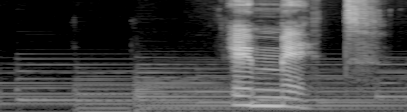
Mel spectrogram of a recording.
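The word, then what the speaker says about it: אמת: This is how these two words are pronounced. Pistis. Emet.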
